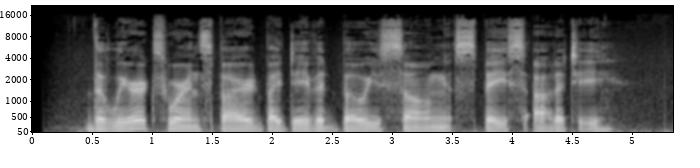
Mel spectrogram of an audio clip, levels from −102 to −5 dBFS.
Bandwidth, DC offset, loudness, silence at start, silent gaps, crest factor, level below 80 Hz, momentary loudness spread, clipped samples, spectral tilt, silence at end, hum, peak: 15.5 kHz; under 0.1%; -26 LUFS; 0.45 s; none; 20 dB; -54 dBFS; 4 LU; under 0.1%; -4 dB/octave; 0.05 s; none; -8 dBFS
